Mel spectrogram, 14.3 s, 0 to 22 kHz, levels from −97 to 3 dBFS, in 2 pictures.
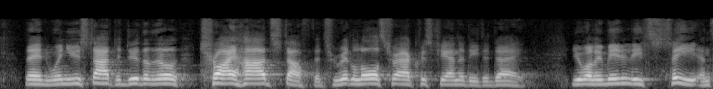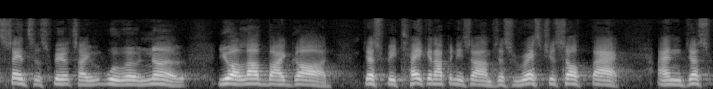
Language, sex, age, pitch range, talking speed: English, male, 60-79, 155-220 Hz, 200 wpm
